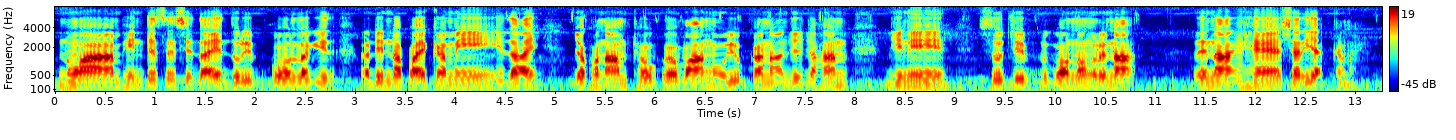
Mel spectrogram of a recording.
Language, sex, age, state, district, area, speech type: Santali, male, 30-45, West Bengal, Dakshin Dinajpur, rural, read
